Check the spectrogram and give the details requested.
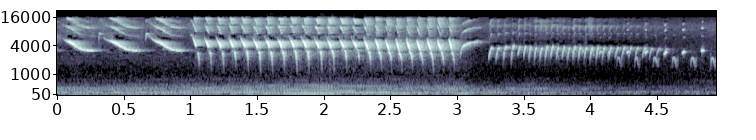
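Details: Canary song when its owner is about to go out, opening with falling whistled sweeps, then a fast bright trill, then a lower, steadier rattling trill.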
